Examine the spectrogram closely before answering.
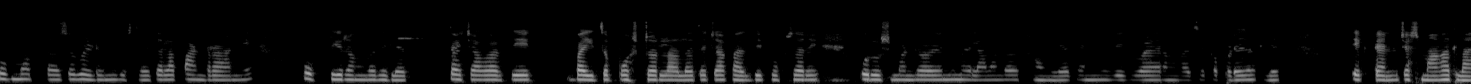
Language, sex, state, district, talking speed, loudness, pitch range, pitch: Marathi, female, Karnataka, Belgaum, 145 wpm, -35 LUFS, 205-220 Hz, 215 Hz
